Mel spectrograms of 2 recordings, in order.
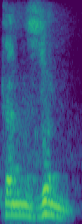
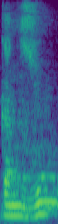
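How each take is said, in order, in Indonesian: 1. Bunyi n di akhir diucapkan dengan jelas. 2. Bunyi n di akhir kabur dan sengau. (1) "Baca jelas. tapi kanzun" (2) "Bukan kanzun"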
